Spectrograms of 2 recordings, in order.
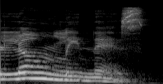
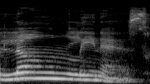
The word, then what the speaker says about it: loneliness: Of your loneliness, loneliness. Então, percebe que esse E do meio não é pronunciado. Você pensa em lone, parei aqui no N, já sigo pro L.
